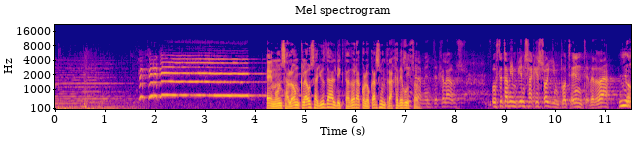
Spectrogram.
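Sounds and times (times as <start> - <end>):
man imitating a rooster crowing beside a palace at dawn: 1.7 - 4.3
speech: 4.3 - 11.5.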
